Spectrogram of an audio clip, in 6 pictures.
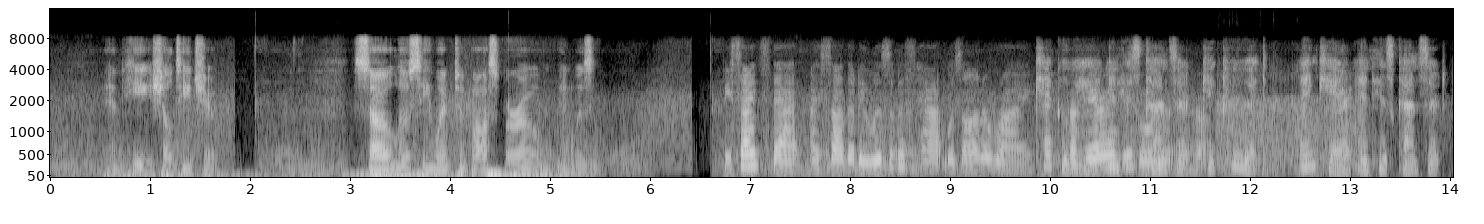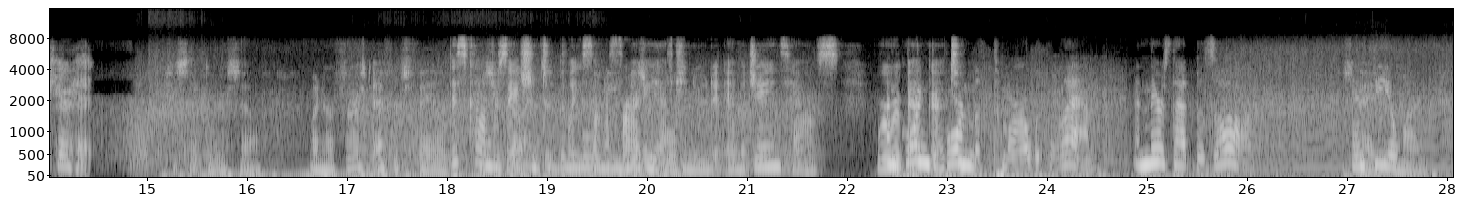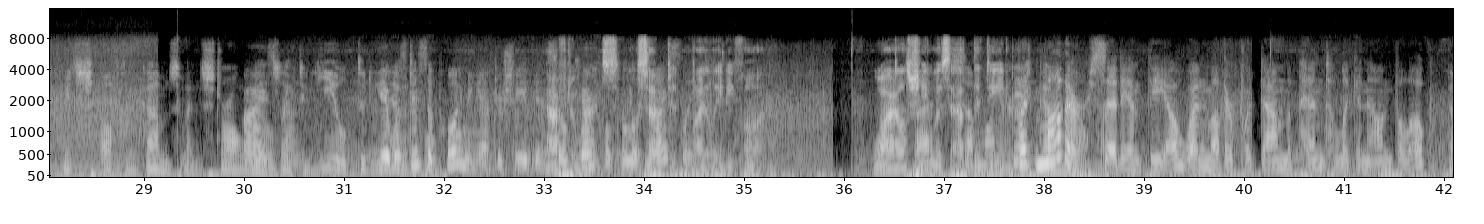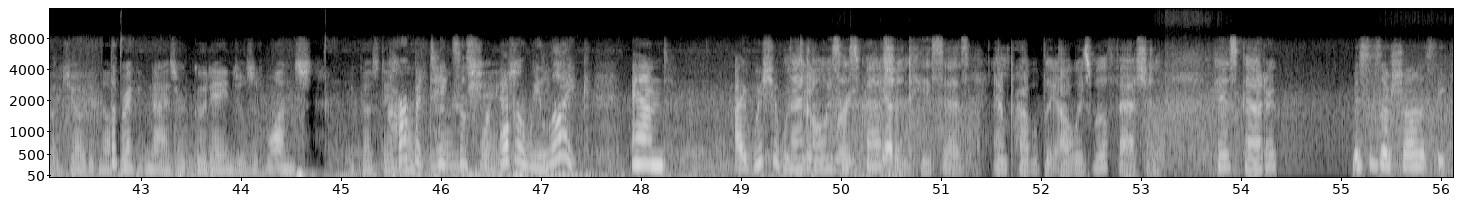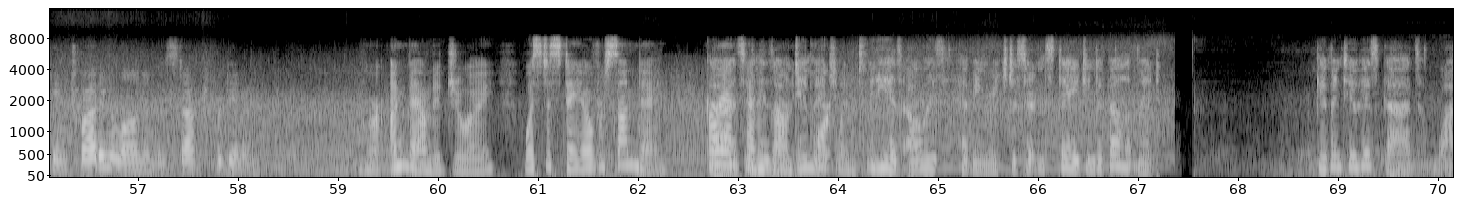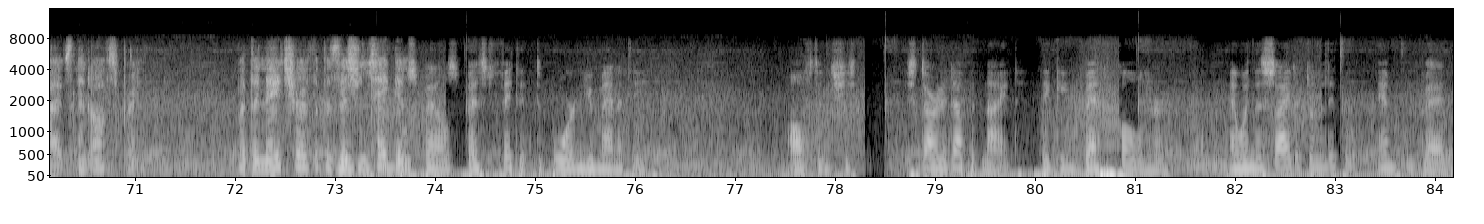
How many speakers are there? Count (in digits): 6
